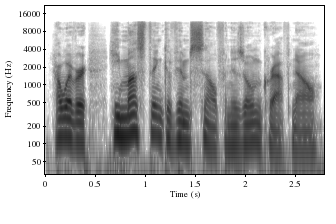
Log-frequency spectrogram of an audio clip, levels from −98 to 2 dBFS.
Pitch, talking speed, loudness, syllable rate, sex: 110 Hz, 235 wpm, -20 LUFS, 6.0 syllables/s, male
